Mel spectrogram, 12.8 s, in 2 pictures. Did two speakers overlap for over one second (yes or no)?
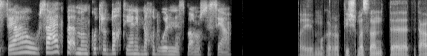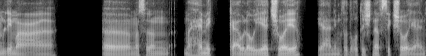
no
